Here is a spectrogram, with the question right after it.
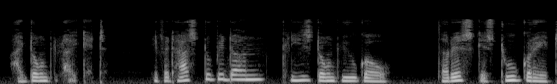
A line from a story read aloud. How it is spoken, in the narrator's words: He grunted, whispered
